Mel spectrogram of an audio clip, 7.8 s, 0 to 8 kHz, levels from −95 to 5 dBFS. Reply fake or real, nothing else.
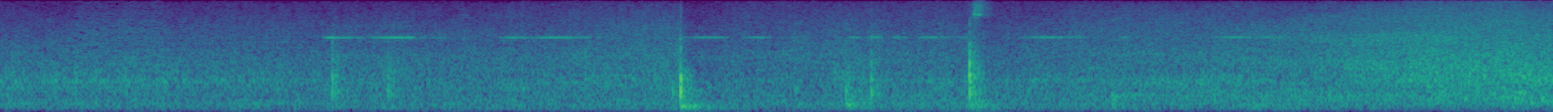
real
